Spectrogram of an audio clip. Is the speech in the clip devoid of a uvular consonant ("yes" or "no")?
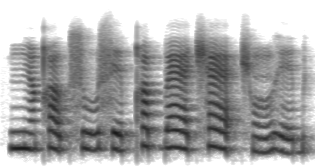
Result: no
